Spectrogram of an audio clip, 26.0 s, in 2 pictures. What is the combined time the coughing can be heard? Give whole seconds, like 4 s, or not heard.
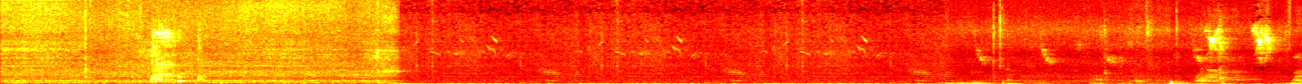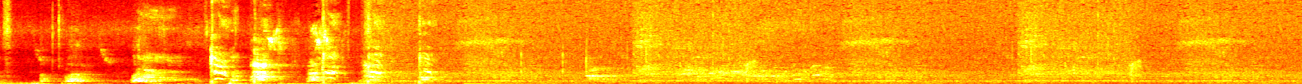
3 s.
